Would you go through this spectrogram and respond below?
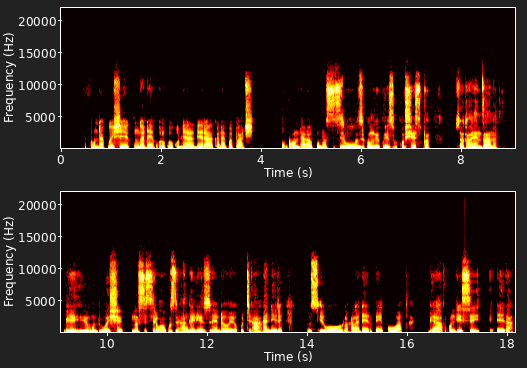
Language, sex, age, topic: Ndau, female, 18-24, education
